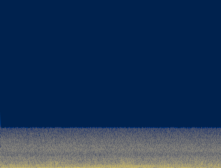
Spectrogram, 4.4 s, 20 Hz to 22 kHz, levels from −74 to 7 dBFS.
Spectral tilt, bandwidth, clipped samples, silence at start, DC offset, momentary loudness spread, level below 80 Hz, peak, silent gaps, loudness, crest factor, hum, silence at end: -8.5 dB/octave; 5.4 kHz; under 0.1%; 0 s; under 0.1%; 2 LU; -22 dBFS; -2 dBFS; none; -16 LUFS; 12 dB; none; 0 s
